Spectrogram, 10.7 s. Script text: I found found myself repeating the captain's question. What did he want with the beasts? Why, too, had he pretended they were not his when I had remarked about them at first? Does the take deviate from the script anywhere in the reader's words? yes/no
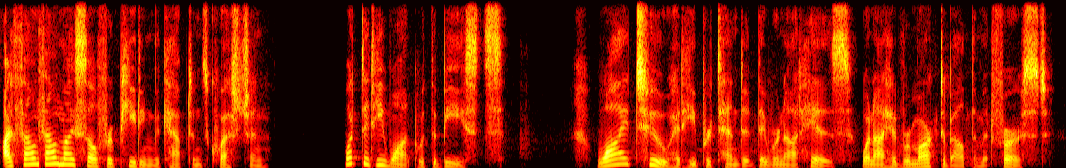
no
